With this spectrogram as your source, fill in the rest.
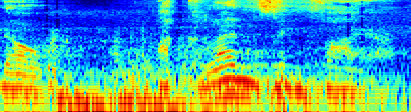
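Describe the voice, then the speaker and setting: A put-on character voice with very deep, low pitch carries a clear echo over clear background noise. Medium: video game. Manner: terse, cryptic.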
